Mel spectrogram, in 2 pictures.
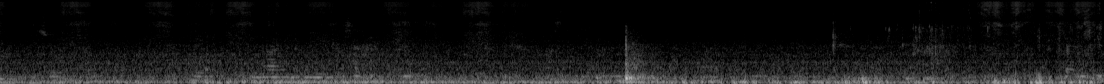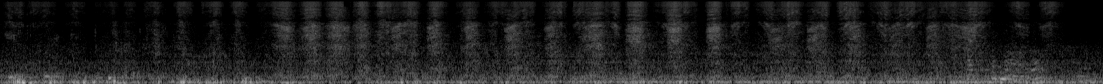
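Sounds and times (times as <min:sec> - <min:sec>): steady low rumble: 0:05.2 - 0:14.0
rhythmic scraping strokes: 0:09.8 - 0:21.7.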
